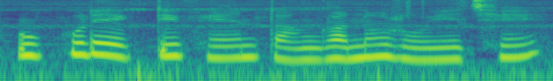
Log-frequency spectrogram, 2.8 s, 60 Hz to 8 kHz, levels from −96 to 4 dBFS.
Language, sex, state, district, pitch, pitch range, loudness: Bengali, female, West Bengal, Alipurduar, 255 Hz, 235-275 Hz, -14 LUFS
